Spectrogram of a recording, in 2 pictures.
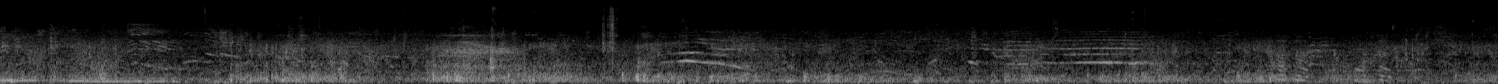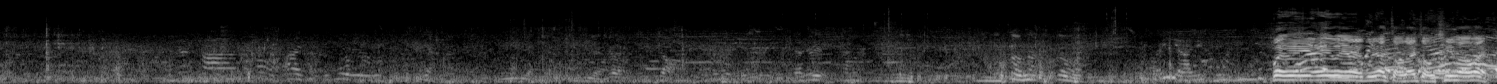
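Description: Water laps against a wooden boat's hull on a river.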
